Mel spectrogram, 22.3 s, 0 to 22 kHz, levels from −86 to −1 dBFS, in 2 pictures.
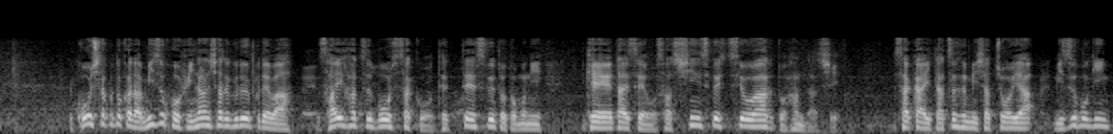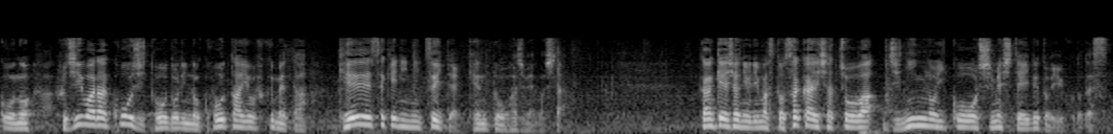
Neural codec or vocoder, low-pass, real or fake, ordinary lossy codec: none; none; real; none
